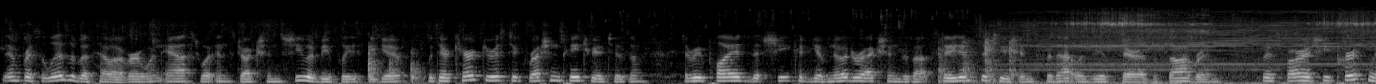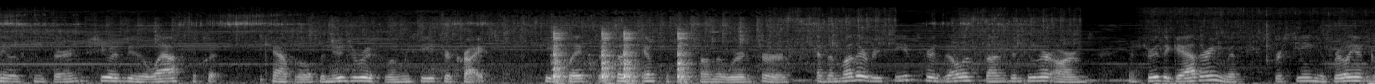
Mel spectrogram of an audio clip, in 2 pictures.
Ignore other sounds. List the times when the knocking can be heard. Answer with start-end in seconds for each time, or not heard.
3.5-4.3, 9.3-10.2, 19.2-20.9.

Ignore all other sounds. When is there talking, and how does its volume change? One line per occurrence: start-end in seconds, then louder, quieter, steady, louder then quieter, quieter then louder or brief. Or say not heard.
0.0-27.4 steady.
